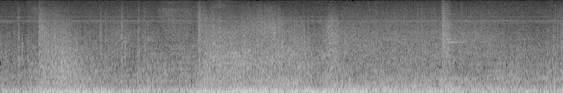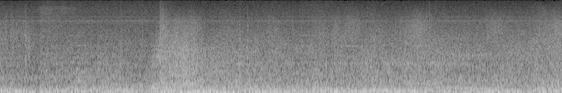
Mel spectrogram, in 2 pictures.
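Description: Sword slashes whoosh and crack in short bursts.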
